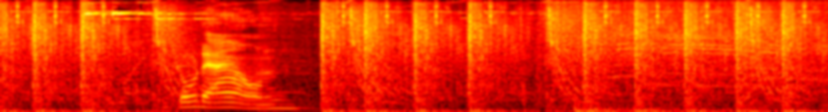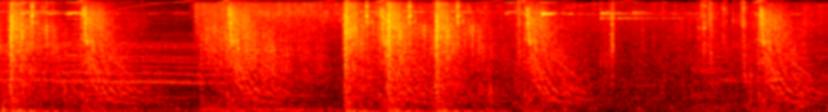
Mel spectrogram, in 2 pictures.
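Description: Rapid, continuous video game gunfire rattles throughout as a steady stream of close shots, with someone talking excitedly over it.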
